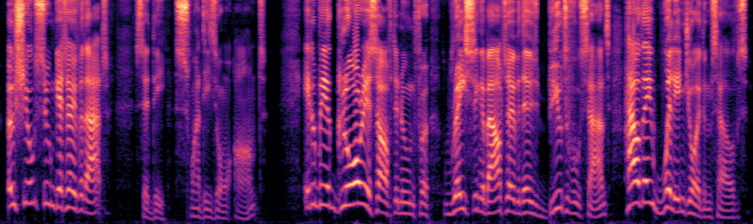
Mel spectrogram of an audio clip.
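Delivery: high, loud aunt voice; a grown-up brushing it off; bossy aunt. A narrator's reading. Aunt to Nicholas, loud and dismissive.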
